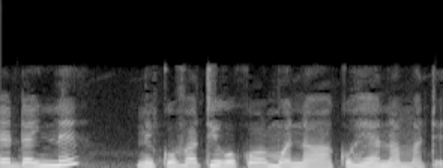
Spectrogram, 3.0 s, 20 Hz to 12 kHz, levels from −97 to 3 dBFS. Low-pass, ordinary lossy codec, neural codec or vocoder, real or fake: 7.2 kHz; AAC, 48 kbps; none; real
